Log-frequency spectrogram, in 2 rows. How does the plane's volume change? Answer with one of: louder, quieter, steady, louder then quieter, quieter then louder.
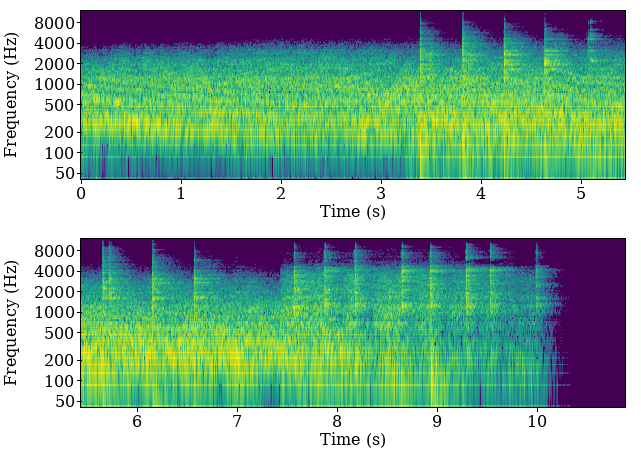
steady.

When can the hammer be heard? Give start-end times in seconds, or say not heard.
3.2-10.1.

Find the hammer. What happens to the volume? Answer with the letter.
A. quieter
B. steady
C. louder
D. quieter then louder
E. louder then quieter
B.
